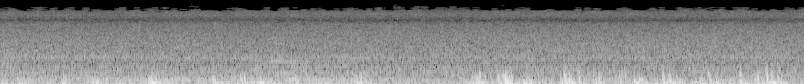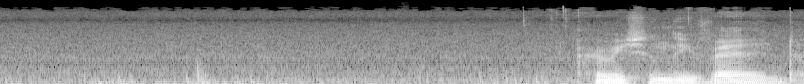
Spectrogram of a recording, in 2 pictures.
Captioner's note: wind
